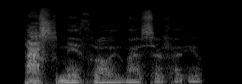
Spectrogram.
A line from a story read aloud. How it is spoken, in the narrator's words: Fleur whispered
